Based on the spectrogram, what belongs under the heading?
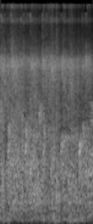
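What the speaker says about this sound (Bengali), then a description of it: "একটু তালি দিবেন না?" Audience applause at a Sonali Life Insurance company gathering in Eidgaon, a steady dense patter of clapping filling the whole short stretch at an even level.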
